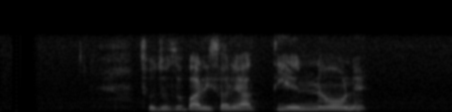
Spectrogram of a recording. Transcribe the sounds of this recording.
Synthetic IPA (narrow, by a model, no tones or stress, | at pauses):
ʃud̪ʱut̪upaɾisaɾeat̪ːienːɛonɛ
